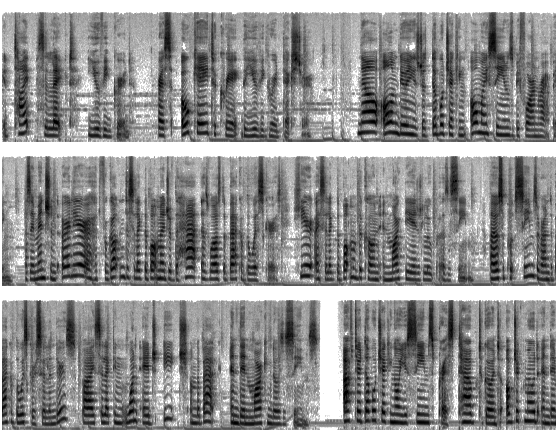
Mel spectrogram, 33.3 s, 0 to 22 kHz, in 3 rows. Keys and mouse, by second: 7.9-9.4 drag, 9.6 shift+h, 10.4-10.8 middle drag, 11.4 Tab, 13.7 click, 15.9-17.0 right drag, 17.5-19.3 middle drag, 20.2 Tab, 21.9 shift+click, 23.5 shift+click, 24.4 shift+click, 26.5 right click, 28.1 middle click, 29.9-30.6 middle drag, 32.7 a.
